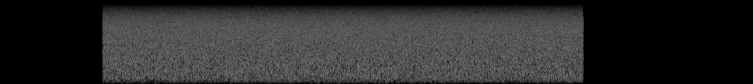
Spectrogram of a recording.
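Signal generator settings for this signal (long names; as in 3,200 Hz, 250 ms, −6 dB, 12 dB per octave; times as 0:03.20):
band-limited noise 210–8,000 Hz, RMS −30.5 dBFS 4.80 s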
